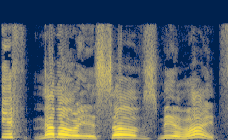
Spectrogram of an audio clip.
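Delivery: voice shot very high, very loud. Mocking how the chairman spoke in New York, in the Iron Chef chairman's very high voice. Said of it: "why did your voice go up 4 octaves?".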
